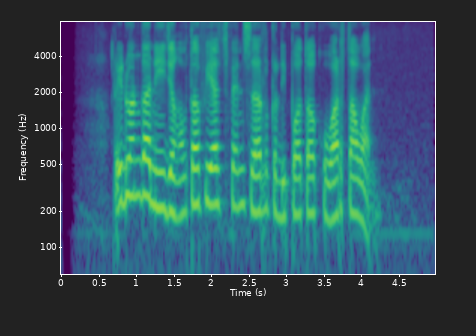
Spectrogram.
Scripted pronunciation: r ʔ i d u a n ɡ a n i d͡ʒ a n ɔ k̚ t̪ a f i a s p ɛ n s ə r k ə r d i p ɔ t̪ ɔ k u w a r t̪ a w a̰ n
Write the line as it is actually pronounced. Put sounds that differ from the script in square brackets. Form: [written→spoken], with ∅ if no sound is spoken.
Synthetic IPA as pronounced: r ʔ i d u a n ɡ a n i d͡ʒ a [n→ŋ] ɔ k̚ t̪ a f i a s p ɛ n s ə r k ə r d i p ɔ t̪ ɔ k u w a r t̪ a w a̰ n

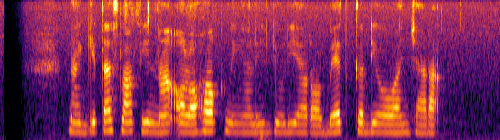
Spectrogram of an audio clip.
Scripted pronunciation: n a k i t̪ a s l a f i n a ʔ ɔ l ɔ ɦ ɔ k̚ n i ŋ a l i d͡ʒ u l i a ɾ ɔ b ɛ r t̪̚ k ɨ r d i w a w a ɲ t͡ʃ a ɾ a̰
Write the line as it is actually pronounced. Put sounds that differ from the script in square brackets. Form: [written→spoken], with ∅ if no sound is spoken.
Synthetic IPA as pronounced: n a [k→ɡ] i t̪ a s l a f i n a ʔ ɔ l ɔ ɦ ɔ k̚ n i ŋ a l i d͡ʒ u l i a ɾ ɔ b ɛ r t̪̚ k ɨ r d i w a w a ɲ t͡ʃ a ɾ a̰

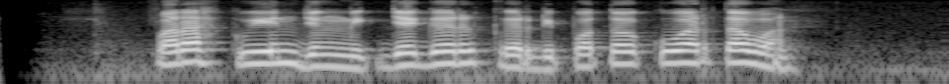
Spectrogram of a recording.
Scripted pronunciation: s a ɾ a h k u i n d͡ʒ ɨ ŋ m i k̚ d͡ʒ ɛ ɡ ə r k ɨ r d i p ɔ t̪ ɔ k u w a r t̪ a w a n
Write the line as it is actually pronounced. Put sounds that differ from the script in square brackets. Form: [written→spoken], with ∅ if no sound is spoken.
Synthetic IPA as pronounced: [s→f] a ɾ a h k u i n d͡ʒ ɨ ŋ m i k̚ d͡ʒ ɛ ɡ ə r k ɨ r d i p ɔ t̪ ɔ k u w a r t̪ a w a n

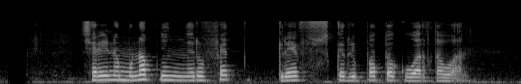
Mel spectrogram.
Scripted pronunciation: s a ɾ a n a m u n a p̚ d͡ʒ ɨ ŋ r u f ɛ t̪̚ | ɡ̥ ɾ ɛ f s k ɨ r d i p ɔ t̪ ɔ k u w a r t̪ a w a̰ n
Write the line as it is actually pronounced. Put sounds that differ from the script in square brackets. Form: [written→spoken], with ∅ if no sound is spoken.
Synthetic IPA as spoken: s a ɾ [a→i] n a m u n a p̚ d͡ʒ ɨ ŋ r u f ɛ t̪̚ | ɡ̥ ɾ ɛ f s k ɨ r d i p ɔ t̪ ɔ k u w a r t̪ a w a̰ n

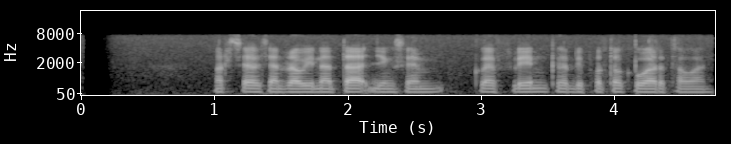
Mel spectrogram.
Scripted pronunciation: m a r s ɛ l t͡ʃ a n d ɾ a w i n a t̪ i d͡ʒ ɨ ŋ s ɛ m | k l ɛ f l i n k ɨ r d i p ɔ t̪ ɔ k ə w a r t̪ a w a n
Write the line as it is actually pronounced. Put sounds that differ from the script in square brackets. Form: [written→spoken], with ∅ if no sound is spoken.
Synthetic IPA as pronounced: m a r s ɛ l t͡ʃ a n d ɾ a w i n a t̪ [i→a] d͡ʒ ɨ ŋ s ɛ m | k l ɛ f l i n k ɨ r d i p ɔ t̪ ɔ k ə w a r t̪ a w a n

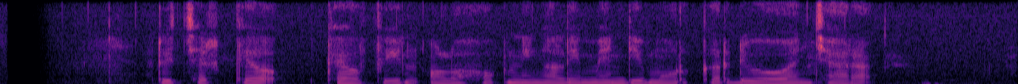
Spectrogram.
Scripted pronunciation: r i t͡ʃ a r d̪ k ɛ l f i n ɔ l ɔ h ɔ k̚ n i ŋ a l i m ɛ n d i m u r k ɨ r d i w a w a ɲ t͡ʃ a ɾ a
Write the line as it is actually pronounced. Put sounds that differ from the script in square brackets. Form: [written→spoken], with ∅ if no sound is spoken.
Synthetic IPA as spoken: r i t͡ʃ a r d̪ k ɛ l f i n ɔ l ɔ h ɔ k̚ n i ŋ a l i m ɛ n d i m u r k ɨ r d i w a w a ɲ t͡ʃ a ɾ a

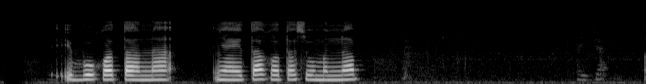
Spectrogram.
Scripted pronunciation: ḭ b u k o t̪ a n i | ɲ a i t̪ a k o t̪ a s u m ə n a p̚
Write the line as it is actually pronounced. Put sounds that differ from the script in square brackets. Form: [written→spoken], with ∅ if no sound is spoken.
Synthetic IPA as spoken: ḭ b u k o t̪ a n [i→a] | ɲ a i t̪ a k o t̪ a s u m ə n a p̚

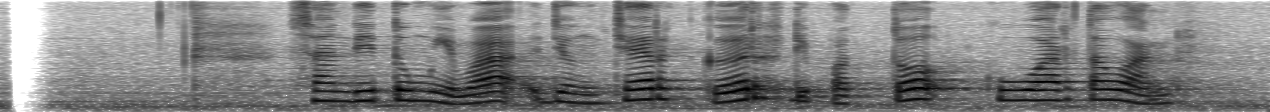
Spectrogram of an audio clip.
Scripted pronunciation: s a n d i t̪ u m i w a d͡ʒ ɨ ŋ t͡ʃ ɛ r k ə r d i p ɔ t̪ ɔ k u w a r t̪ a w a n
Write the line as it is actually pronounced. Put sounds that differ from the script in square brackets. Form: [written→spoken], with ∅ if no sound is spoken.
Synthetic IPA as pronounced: s a n d i t̪ u m i w a d͡ʒ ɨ ŋ t͡ʃ ɛ r k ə r d i p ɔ t̪ ɔ k u w a r t̪ a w a n

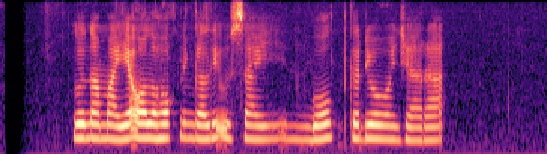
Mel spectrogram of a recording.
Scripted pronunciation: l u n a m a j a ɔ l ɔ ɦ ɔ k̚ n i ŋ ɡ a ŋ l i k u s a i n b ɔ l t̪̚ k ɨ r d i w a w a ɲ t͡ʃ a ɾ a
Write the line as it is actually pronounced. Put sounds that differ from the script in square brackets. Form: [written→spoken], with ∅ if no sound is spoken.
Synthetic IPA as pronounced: l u n a m a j a ɔ l ɔ ɦ ɔ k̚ n i ŋ ɡ a [ŋ→∅] l i [k→ʔ] u s a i n b ɔ l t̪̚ k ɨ r d i w a w a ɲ t͡ʃ a ɾ a

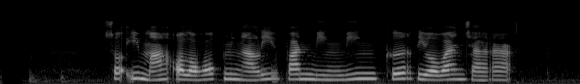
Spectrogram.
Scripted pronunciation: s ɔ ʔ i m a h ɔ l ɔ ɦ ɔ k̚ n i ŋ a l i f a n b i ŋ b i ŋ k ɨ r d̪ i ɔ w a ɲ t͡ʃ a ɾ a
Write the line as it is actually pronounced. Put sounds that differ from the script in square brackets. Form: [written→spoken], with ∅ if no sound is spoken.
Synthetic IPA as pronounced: s ɔ ʔ i m a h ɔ l ɔ ɦ ɔ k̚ n i ŋ a l i f a n b i ŋ b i ŋ k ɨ r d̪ i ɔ w a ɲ t͡ʃ a ɾ a

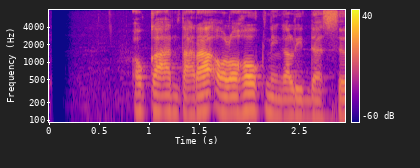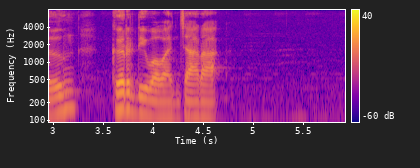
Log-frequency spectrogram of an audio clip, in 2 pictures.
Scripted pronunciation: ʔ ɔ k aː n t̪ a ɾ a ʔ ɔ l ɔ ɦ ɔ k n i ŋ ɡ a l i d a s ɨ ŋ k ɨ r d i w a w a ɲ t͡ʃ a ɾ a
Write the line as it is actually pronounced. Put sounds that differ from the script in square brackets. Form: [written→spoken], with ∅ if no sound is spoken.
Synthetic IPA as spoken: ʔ ɔ k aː n t̪ a ɾ a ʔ ɔ l ɔ ɦ ɔ k n i ŋ ɡ a l i d a s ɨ ŋ k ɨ r d i w a w a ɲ t͡ʃ a ɾ a

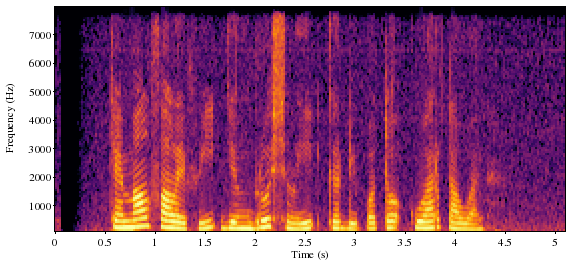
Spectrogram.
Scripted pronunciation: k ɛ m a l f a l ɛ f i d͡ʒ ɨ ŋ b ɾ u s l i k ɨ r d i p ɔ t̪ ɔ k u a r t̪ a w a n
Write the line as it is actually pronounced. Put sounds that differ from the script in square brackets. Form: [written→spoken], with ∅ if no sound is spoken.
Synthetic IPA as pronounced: k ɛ m a l f a l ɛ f i d͡ʒ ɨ ŋ b ɾ u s l i k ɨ r d i p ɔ t̪ ɔ k u a r t̪ a w a n

